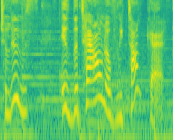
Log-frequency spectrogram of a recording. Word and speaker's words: Wetumpka: Near current-day Fort Toulouse is the town of Wetumpka, Weedumga, which in the Muskogee language means rumbling waters.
